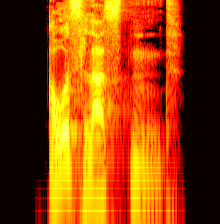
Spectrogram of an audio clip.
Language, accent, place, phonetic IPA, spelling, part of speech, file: German, Germany, Berlin, [ˈaʊ̯sˌlastn̩t], auslastend, verb, De-auslastend.ogg
- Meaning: present participle of auslasten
